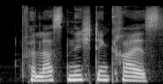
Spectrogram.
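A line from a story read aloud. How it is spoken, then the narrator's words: Plain. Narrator (German): sagte er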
